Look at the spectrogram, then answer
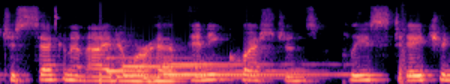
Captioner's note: computer chimes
